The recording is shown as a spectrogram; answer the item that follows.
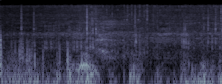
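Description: Mountain bike rolling fast downhill over grass: a steady low rumble of tyres and suspension with wind on the microphone, surging roughly every second, and scattered sharp rattles from the chain and frame.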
